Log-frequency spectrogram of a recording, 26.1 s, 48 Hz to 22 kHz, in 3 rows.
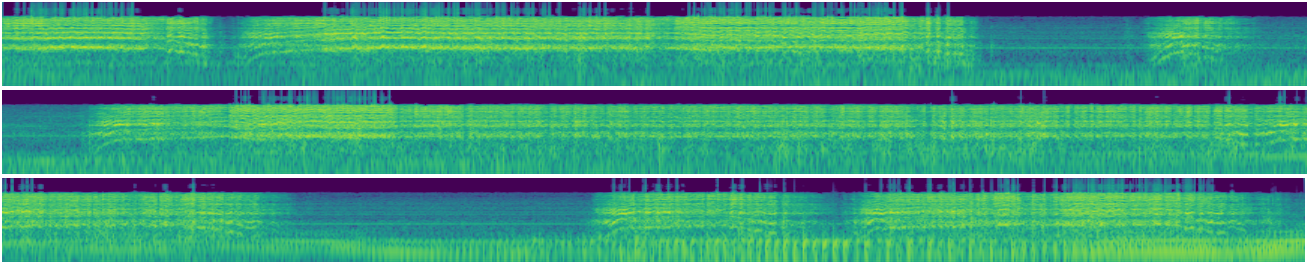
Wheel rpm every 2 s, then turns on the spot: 150, 180, 200, 50, 40, 190, 200, 200, 160, 100, 30, 80, 140.
6-8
